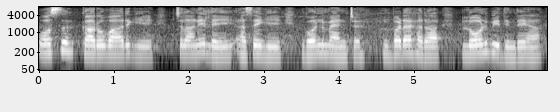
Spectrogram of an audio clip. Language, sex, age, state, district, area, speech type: Dogri, male, 18-30, Jammu and Kashmir, Kathua, rural, spontaneous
